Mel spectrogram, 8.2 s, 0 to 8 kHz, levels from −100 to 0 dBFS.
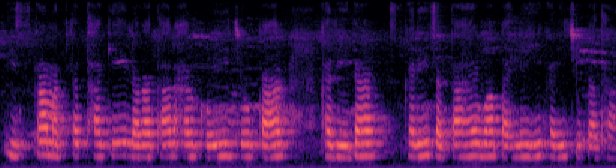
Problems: background sounds at intervals, echo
